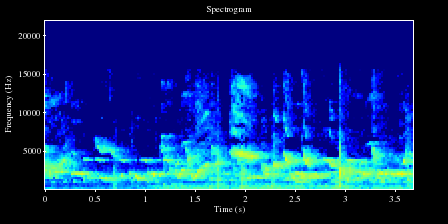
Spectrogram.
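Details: White-rumped shama in a bird singing competition, May 2020, first round. Bright whistled and warbled phrases, rising and falling, overlap from several caged competitors in a continuous busy chorus with faint crowd murmur underneath.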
